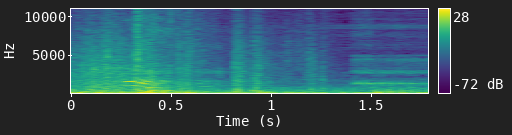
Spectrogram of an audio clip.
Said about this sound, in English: her body convulsed, throwing her violently backwards and smashing her head into the stone wall.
